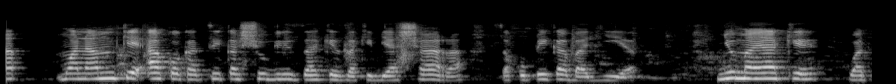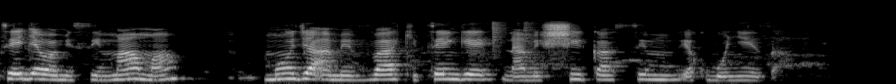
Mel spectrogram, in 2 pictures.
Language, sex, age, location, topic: Swahili, female, 18-24, Mombasa, agriculture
